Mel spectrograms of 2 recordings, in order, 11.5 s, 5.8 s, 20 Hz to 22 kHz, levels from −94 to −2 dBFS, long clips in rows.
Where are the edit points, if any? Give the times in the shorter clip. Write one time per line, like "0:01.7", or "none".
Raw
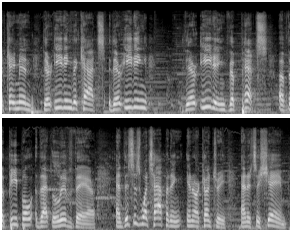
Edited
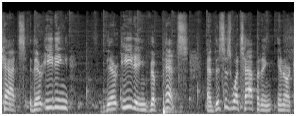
0:03.7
